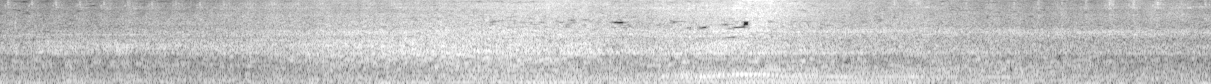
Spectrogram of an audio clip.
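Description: A motorbike passes close by with a rising and fading engine roar.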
